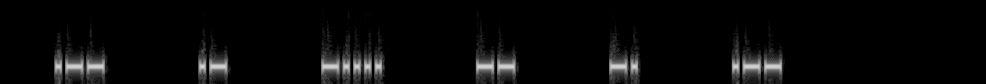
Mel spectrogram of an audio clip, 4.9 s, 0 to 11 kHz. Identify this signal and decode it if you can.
Morse code, heard as a keyed tone, about 46 wpm, spaced as for 15 wpm, 700 Hz. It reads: WA6MNW
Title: USA Call Signs - 6x Character Spacing - 45wpm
